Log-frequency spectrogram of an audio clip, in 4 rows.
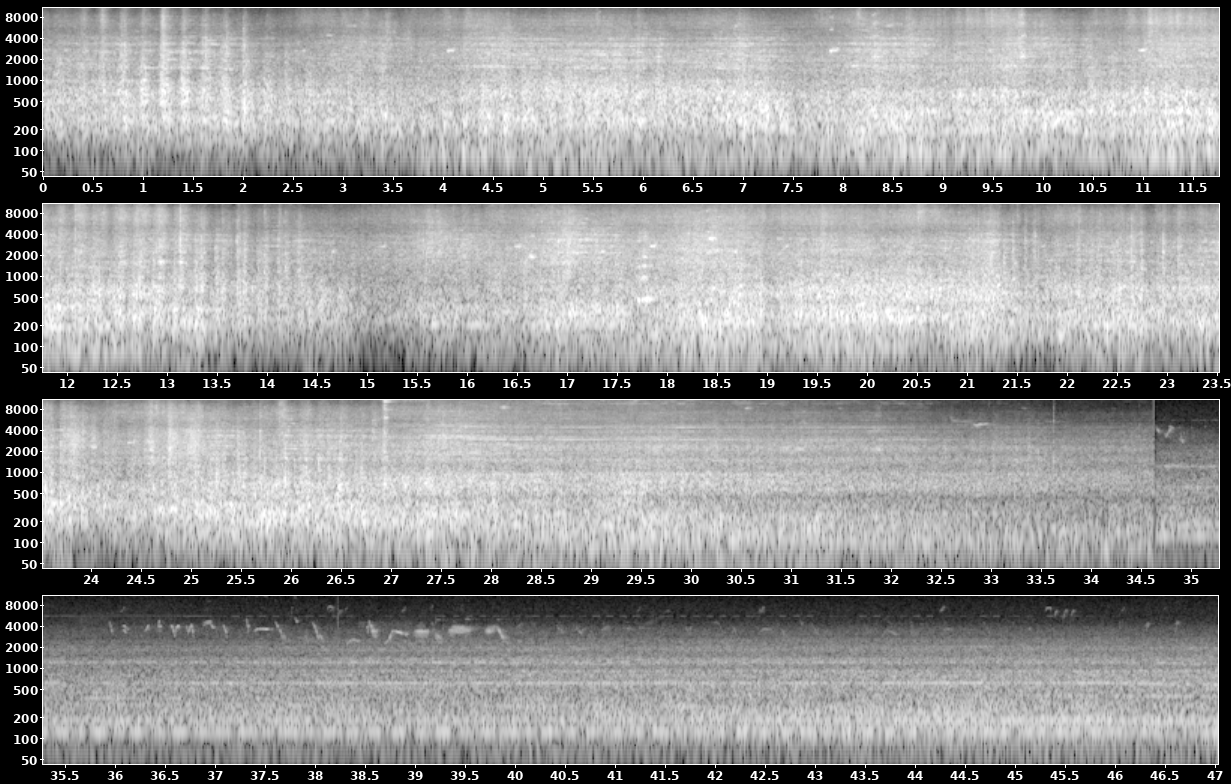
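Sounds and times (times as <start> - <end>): train wheels clacking over rail joints: 0.0 - 28.6.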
